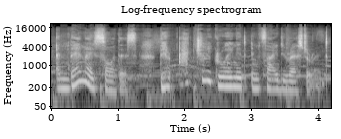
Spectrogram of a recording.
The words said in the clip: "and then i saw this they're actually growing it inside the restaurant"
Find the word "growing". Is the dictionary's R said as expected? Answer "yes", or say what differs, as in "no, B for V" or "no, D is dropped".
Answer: yes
